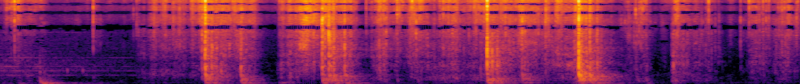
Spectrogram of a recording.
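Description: Thin plastic wrapping crinkling as a gloved hand picks up and handles a wrapped part, in several separate rustling bursts after a quiet first second.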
